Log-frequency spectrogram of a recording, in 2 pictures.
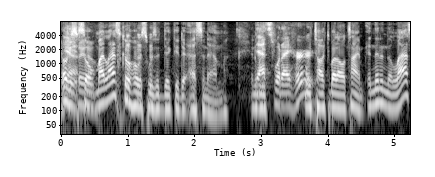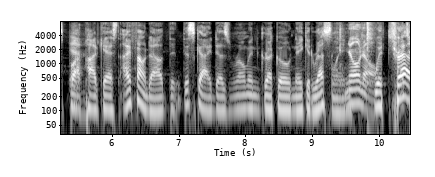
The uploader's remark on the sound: Recorded onsite at the brewery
